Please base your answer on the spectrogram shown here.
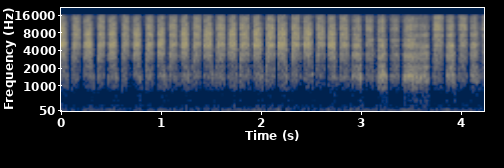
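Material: Paper.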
